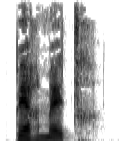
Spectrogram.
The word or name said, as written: permettre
